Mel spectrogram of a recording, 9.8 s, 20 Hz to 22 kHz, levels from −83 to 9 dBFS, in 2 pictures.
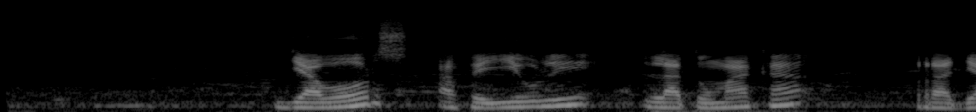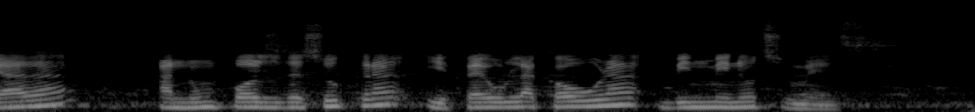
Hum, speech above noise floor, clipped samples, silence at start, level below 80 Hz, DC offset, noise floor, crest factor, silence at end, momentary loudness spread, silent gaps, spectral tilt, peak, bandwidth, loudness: none; 26 dB; under 0.1%; 0.3 s; -72 dBFS; under 0.1%; -65 dBFS; 18 dB; 0 s; 10 LU; none; -6.5 dB/octave; -22 dBFS; 11 kHz; -40 LUFS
